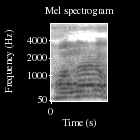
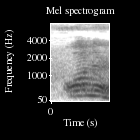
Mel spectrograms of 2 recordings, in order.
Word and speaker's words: honour: এটা কিন্তু এখানে তাহলে পরে HONOUR, হনার হওয়ার কথা ছিল, হনার হয়নি। কি হয়েছে, অনার হয়েছে। এখানে এইচটা বাদ দিয়ে উচ্চারণ হচ্ছে, দেখো ONOUR, অনার।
